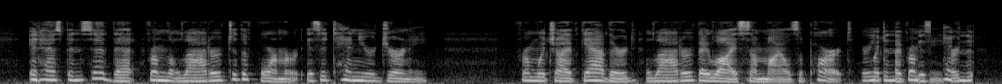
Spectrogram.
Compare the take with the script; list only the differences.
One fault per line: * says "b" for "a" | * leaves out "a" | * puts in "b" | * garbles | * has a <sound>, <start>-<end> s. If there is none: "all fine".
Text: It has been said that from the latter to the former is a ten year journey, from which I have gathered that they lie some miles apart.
* says "latter" for "that"
* garbles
